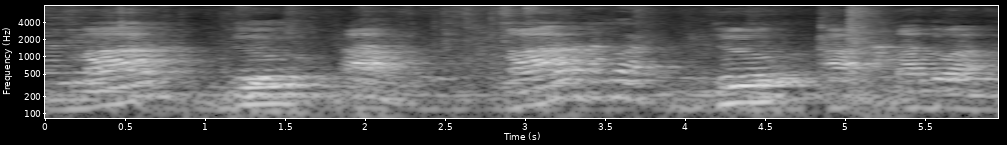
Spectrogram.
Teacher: The ayin is silent.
